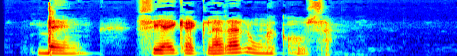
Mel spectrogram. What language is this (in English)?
Galician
